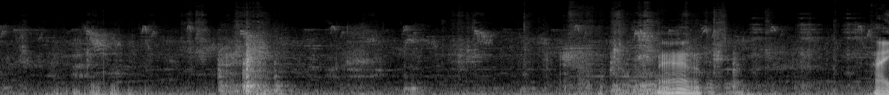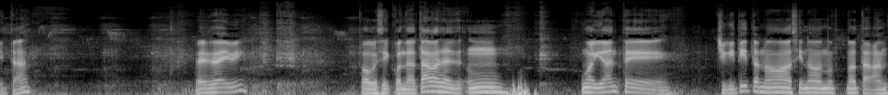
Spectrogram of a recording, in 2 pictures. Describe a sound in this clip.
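Clay bricks clunk as a worker catches and stacks them.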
